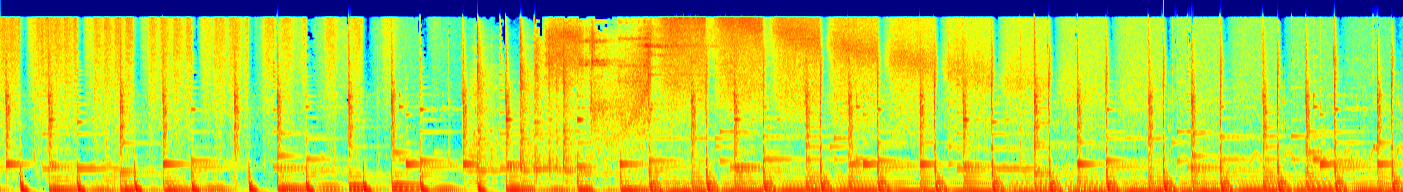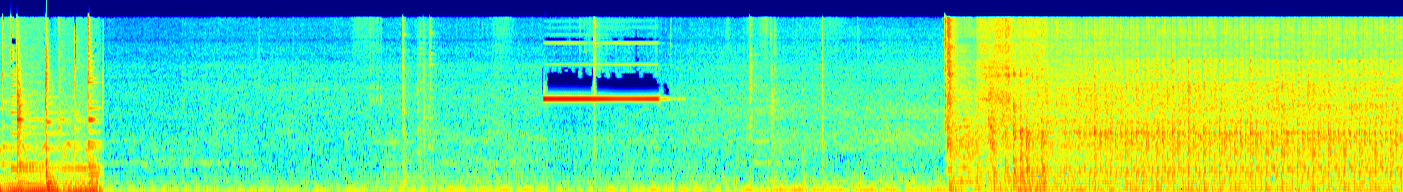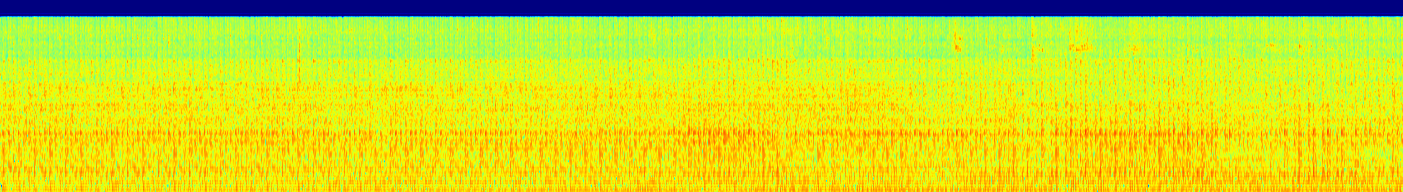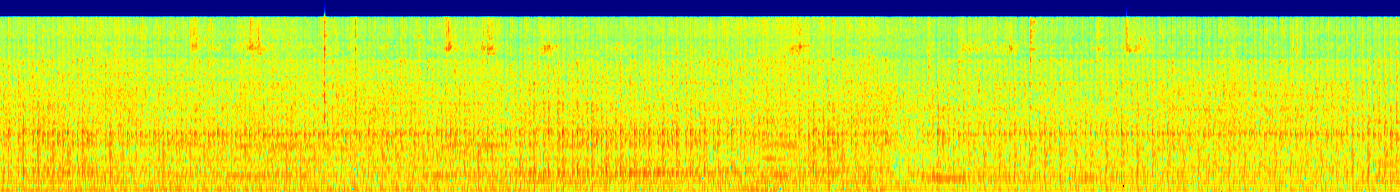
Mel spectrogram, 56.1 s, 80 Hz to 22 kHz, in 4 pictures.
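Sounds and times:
tractor diesel engine idling: 0.0 - 15.1, 23.5 - 56.0
electronic beep: 19.5 - 20.8.

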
